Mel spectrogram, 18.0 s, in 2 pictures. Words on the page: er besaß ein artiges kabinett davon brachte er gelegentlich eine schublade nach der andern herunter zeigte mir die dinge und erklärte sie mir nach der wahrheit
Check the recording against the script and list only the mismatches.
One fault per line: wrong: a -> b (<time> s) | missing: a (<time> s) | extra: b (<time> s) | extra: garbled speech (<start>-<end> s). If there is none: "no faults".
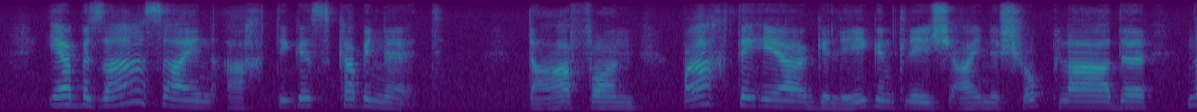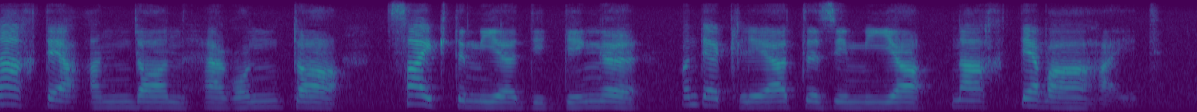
no faults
